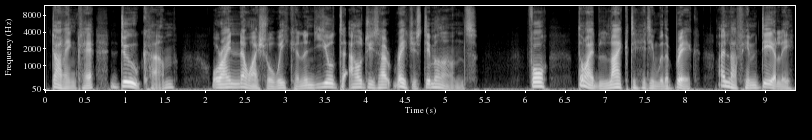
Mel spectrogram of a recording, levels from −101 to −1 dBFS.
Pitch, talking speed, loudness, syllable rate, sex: 110 Hz, 200 wpm, -21 LUFS, 5.3 syllables/s, male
